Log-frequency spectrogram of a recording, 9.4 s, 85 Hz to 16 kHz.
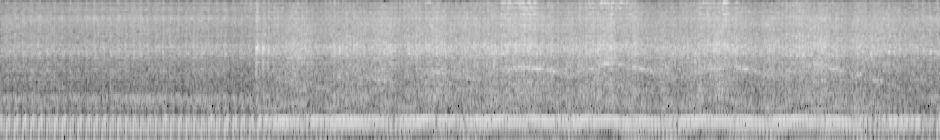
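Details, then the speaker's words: Yamaha Mio Fino 125 fuel-injected scooter that came in unable to idle; after setting the idle at the ISC/throttle-body hose wedge it idles on its own with no throttle: low, steady putter with even pulses, no hunting or stalling, a normal idle. "jadi ini enggak saya pegang ya untuk e kondisi gasnya tuh ini normal ngangsap"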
